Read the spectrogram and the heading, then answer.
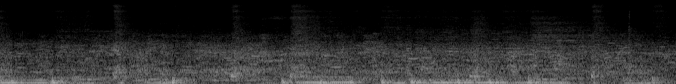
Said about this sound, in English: The didgeridoo would fade out and be replaced by the sounds of people talking loudly, snacking and drinking as a funk or soul band plays in the background and the seagulls swoop at the opera bar.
